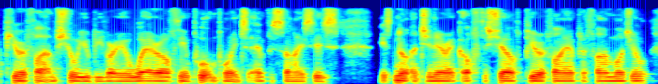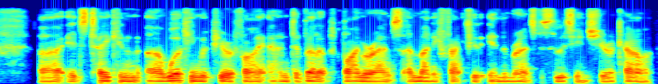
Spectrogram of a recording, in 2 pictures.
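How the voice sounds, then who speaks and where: Very deep, husky older man. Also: completely flat delivery, fast, darkish tone. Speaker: product trainer. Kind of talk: webinar product presentation. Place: indoor room on a video call. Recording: dull, muffled video-call audio.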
